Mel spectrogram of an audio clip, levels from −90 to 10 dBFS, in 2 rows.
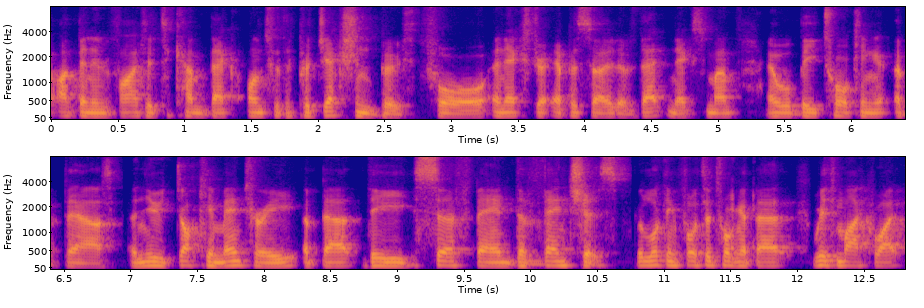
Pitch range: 85-100 Hz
